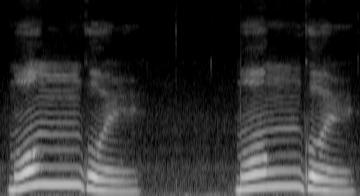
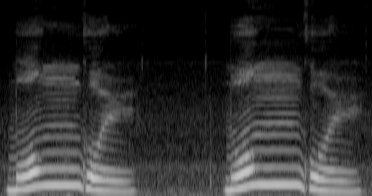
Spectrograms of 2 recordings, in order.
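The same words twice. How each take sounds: Both takes have the same delivery.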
